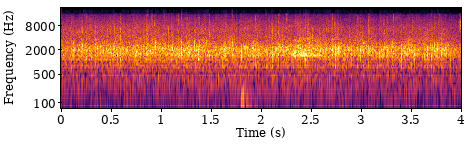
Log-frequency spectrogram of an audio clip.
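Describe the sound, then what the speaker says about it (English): A graduation ceremony crowd breaks into loud, continuous applause, a thick wash of clapping from a large audience that holds steady for several seconds. "Let's give ourselves a big round of applause."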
